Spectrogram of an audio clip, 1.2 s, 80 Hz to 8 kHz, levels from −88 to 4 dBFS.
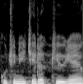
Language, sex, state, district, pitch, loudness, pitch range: Hindi, male, Uttar Pradesh, Shamli, 175 Hz, -13 LUFS, 175-185 Hz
